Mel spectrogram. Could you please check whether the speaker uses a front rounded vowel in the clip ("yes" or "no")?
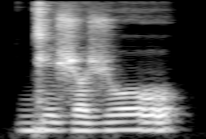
no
